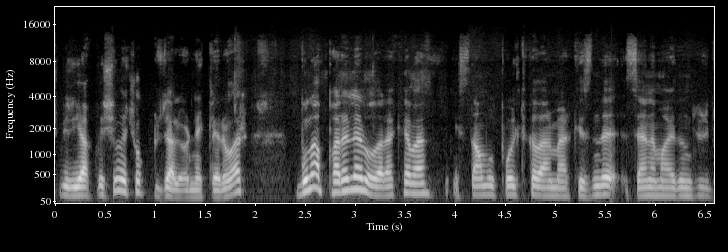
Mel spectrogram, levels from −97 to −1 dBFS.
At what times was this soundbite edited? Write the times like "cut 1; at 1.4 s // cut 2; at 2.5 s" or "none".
none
